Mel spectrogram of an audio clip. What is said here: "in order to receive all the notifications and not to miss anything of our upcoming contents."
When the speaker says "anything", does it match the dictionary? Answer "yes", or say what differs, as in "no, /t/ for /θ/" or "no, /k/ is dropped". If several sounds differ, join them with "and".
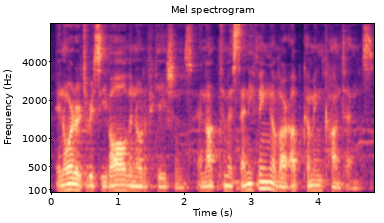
yes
